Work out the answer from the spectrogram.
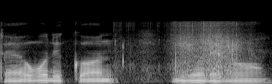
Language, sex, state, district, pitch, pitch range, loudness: Chakma, male, Tripura, Unakoti, 80 Hz, 80-85 Hz, -17 LUFS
